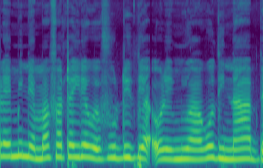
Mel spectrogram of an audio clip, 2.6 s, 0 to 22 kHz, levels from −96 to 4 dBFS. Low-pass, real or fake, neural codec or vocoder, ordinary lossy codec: none; real; none; none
